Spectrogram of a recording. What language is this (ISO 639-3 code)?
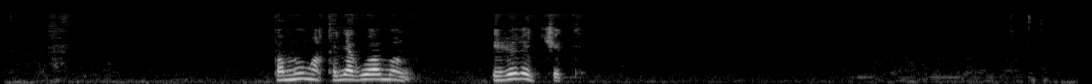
ipk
